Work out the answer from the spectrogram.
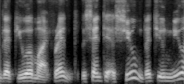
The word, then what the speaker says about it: Vicente: What is the pronunciation for that? Vicente? Yeah, Vicente's gift.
